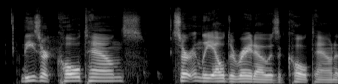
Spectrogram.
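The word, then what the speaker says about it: Eldorado: The heart of Egypt is the towns of El Dorado, that's spelled like El Dorado, but I am assured that it is pronounced El Dorado.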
